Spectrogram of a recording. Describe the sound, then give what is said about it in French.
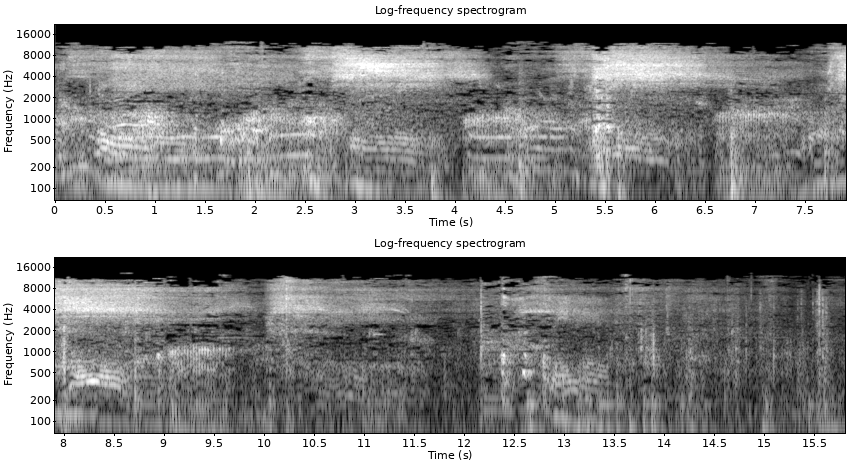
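Several children loudly imitate a huge sleeping lion's snoring, with rough, breathy snorts and growls repeating every couple of seconds in overlapping waves, noisy, with no ordinary talk. “Un énorme lion qui dort maintenant en ronflant comme une cheminée. Comment vous ronflez les enfants?”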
